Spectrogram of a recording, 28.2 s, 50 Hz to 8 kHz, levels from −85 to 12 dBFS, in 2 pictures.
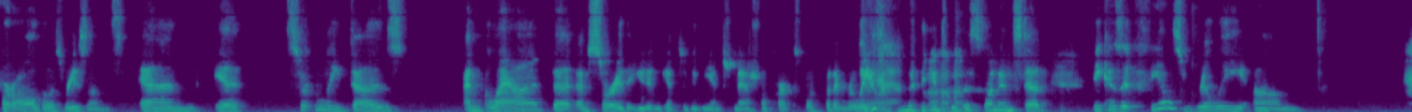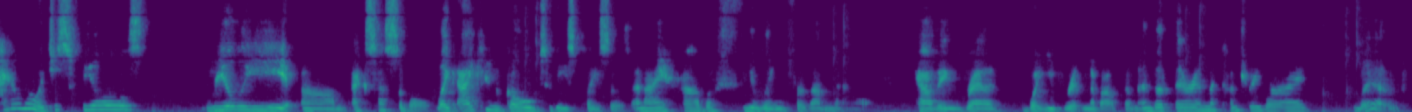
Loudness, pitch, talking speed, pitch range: -32 LUFS, 205 Hz, 165 wpm, 180-235 Hz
